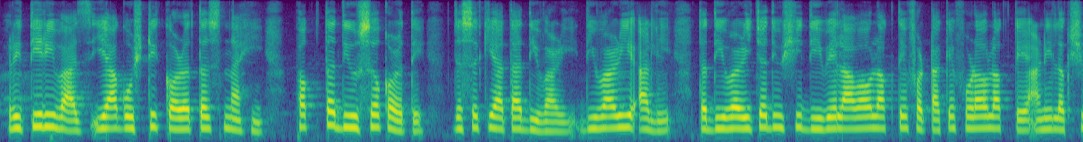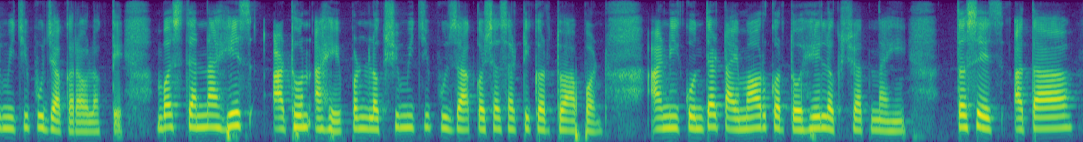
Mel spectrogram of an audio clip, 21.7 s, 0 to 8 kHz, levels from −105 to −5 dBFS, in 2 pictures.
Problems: none marked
